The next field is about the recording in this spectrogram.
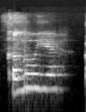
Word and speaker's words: Kaluuya: Daniel Kaluuya. Uh-huh. I mess up his last name all the time. – Kaluuya. That's how you say it.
